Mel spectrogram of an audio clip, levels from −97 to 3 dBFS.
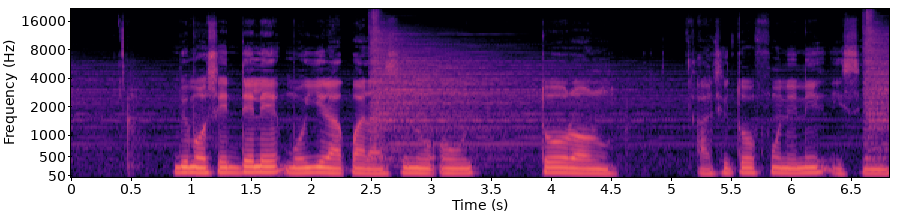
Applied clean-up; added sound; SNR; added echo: none; Hi-hat; 18 dB; none.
